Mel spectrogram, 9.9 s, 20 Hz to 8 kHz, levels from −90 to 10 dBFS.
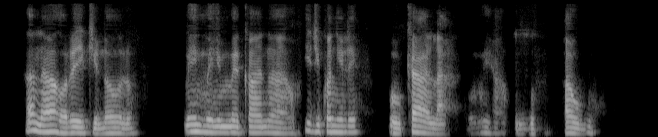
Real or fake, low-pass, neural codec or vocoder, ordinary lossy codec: fake; none; codec, 16 kHz, 1.1 kbps, Voila-Tokenizer; none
